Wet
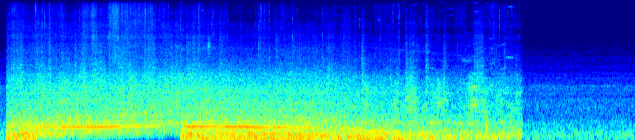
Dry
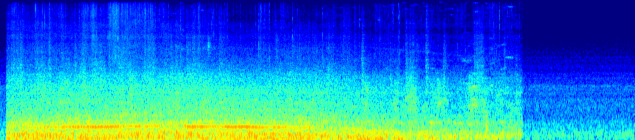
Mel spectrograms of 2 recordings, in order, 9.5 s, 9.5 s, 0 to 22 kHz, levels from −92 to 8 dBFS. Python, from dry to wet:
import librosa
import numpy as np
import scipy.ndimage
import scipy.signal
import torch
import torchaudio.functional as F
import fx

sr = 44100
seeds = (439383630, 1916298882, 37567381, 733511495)

y = fx.highpass(x, sr, hz=fx.line((0.54, 120.0), (2.7, 490.0)), slope=12, at=(0.54, 2.7), fade=0.02)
